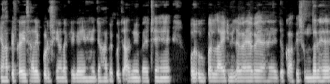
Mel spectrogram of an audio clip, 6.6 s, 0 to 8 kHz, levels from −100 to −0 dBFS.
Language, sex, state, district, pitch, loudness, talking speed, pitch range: Hindi, male, Bihar, Araria, 120 Hz, -19 LUFS, 225 wpm, 115-120 Hz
